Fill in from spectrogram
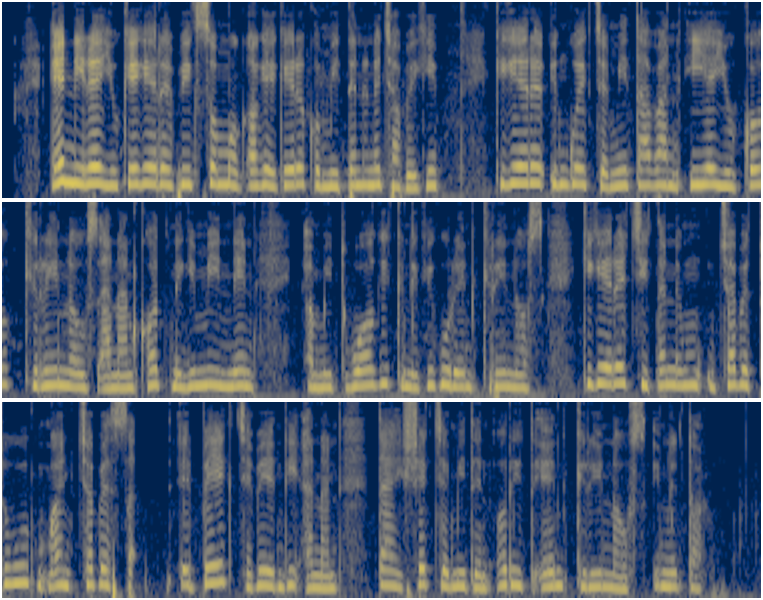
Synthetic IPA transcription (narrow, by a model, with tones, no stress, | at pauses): e˦ni˨ɾe˦ju˨ke˦ke˦ɾe˦pi˦kso˦mo˨ka˦ke˨ke˦ɾe˦ko˨mi˨te˦ne˦ne˦t͡ʃa˨be˨ki˦ | ki˦ke˦ɾe˦i˦ŋɡwe˦k̚t͡ʃe˨mi˦ta˦βa˦ni˦je˦ju˨ko˦ki˨ɾi˦no˨usa˨na˨nkʰɔ˦tne˨ki˦mine˦na˨mi˨twɔ˦ki˦kne˨ki˦ku˦ɾe˦nki˨ɾi˦no˨uski˦keɾe˦t͡ʃi˨ta˦nt͡ʃa˦pe˨tu˦ku˦kma˦nt͡ʃapesaepe˦kt͡ʃe˨bendi˦ʔa˨na˨ntai˨ʃe˦k̚t͡ʃe˨mi˦te˨no˦ɾi˦te˦nki˨ɾi˦na˨wsi˦ni˦tɔ˨n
